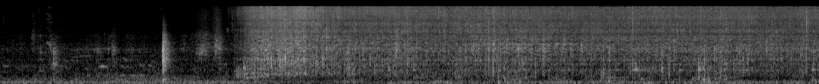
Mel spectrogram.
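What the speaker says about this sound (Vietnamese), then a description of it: "Hôm nay mình sẽ xào cùng với đậu que." Green beans hit a hot pan for a vegetarian stir-fry with tofu and broccoli, bursting into a loud, steady sizzle after a quiet start with a sharp clank, then frying continuously up close.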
